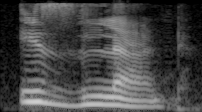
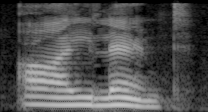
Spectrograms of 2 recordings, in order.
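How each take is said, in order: First: The s sound is pronounced in the word. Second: The s sound is silent in the word. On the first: The speaker calls it wrong. "how it is incorrectly pronounced" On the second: The speaker calls it right. "the correct pronunciation is island, where S is silent"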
